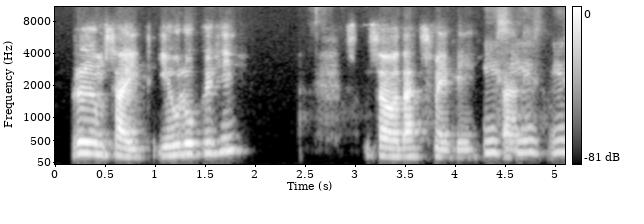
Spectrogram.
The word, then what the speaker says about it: rõõmsaid jõulupühi: When you wish to somebody, when we say happy Christmas time, we say rõõmsaid jõulupühi. So that's maybe. You sound like you're yodeling. Yodeling. How do you say it again? Rõõmsaid jõulupühi.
